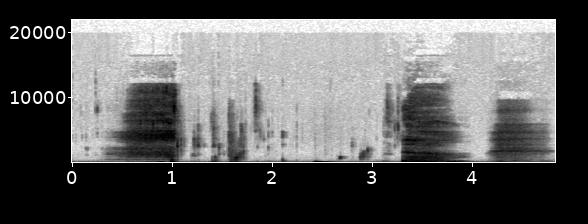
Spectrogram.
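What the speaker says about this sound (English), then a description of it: "Sipping tea sounds is probably not so beautiful to listen to" Someone close by takes three slurping sips of hot red fruity tea, each a short breathy burst with quiet pauses between.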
